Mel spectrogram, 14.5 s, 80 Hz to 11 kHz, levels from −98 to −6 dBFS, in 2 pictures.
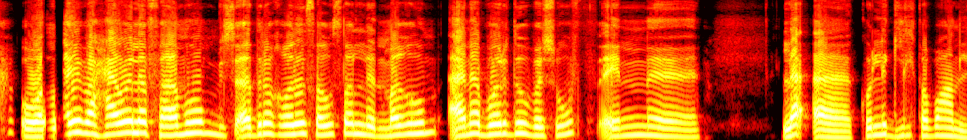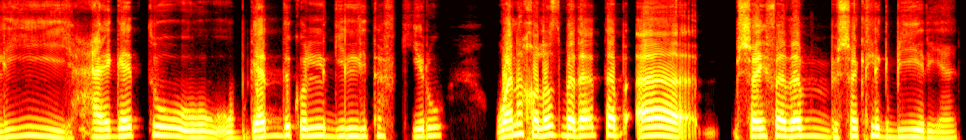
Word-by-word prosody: والله 180 +10 +3
باحاول 240 +2 +4
أفهمهم 240 +2 +2
مش 200 -3 -7
قادرة 225 +6 +3
خالص 220 +1 +3
اوصل 225 +2 +1
لدماغهم، 215 +7 +1
أنا 235 +6 +4
برضو 235 +3 +2
باشوف 200 +5 -4
إن 200 +3 -2 1.0
لأ 150 -3 +2
كلّ 205 +6 -1
جيل 185 +3 -9
طبعًا 190 -1 -1
ليه 170 -2 -7
حاجاته، 185 +6 -2
و 150 -8 -2
وبجد 165 +7 -1
كلّ 190 -1 -2
جيل 180 +1 -6
ليه 180 -1 -3
تفكيره، 185 0 -8 0.4
وأنا 180 +8 +3
خلاص 195 0 +1
بدأت 195 +1 +1
أبقى 190 -2 +2 0.3
شايفة 180 +1 +1
ده 180 +1 +5
بشكل 180 +1 -4
كبير 165 -2 -4
يعني. 140 -1 -9
190 Hz, 135 wpm, -12 LUFS, 175-215 Hz, 1.0 s, ده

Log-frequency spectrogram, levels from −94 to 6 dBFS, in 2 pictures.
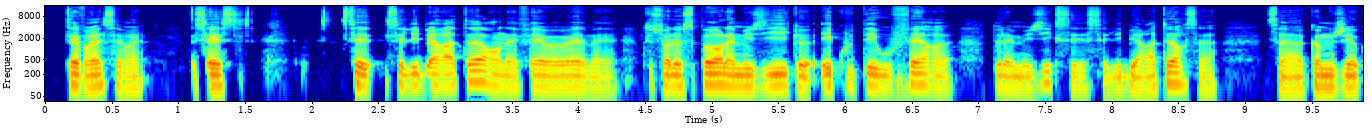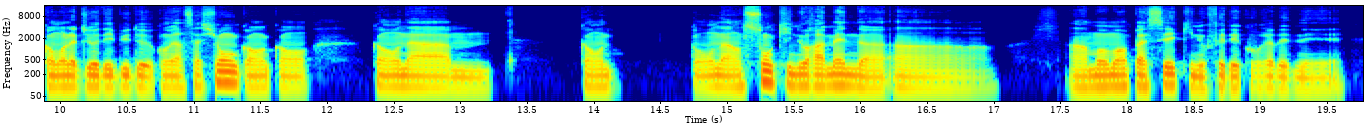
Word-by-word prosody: C'est 105 - +6
vrai, 95 +1 +3
c'est 95 -4 -5
vrai. 85 0 -5 0.3
C'est 100 -1 +4
c - - -7 0.7
c'est - - +1
c'est - - -3
libérateur 105 +5 +2
en 100 -2 0
effet 90 +1 -2
ouais, 90 - +1
ouais, 90 0 +1
mais 85 -1 -7 0.2
que - - -21
ce - - -11
soit 95 - +1
le 95 - +4
sport, 105 +3 +5
la 95 - +3
musique, 95 +1 0
heu, 90 - +2
écouter 100 0 -1
ou 95 -1 -1
faire, 105 +1 +1
heu, 85 -3 -4 0.3
de - - -3
la 90 - 0
musique, 85 +7 -5
c'est 85 -2 -7
c'est 85 - -9
libérateur. 85 +7 0
Ça 85 -6 -8 0.4
ça 85 -1 -1
comme 95 0 +1
j'ai 95 +1 +2
comme 95 0 +1
on - - +4
l'a 95 - +4
dit 95 +3 -1
au 95 - +5
début 95 0 0
de 95 - 0
notre 85 - 0
conversation, 95 +7 +2
quand 90 -2 0
quand 90 -1 -3 0.4
quand 95 - -1
on 95 0 +2
a, 90 -1 +2
mmh, 80 -1 -5 0.6
quand 95 0 -1 0.6
quand 90 - -3
on 95 +1 0
a 90 - +2
un 90 +1 +1
son 125 +6 +5
qui 110 -2 -2
nous 100 0 +3
ramène, 100 0 +3
heu, - - +3
un 85 -1 -4 0.5
à 90 - -2
un 90 - +1
moment 95 +1 +4
passé, 100 +2 +2
qui 90 - -4
nous 85 - 0
fait 90 +2 -1
découvrir 90 0 -2
des 85 -1 -1
des 80 0 -6
90 Hz, 220 wpm, -24 LUFS, 85-95 Hz, 0.7 s, C'est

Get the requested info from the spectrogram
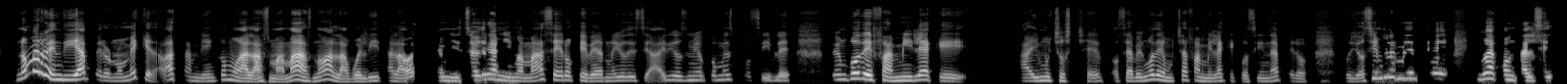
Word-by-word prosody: no 285 +6 +2
me 305 -1 +7
rendía, 225 +2 +6
pero 185 -8 -9
no 160 0 -9
me 275 - -3
quedaba 465 - -2
tan 190 -9 -14
bien 155 +1 -9
como 220 -5 -3
a 145 - +7
las 145 +3 +3
mamás, 140 +4 +5
¿no? 190 +9 -1
A 230 - +5
la 135 -5 0
abuelita, 145 +4 -6
a - - -7
la 145 - +1
otra, - - 0 0.2
a - - -5
mi 165 -1 -3
suegra, 230 +3 +3
a - - +5
mi 180 -4 -3
mamá, 160 +6 0
cero 205 -4 -2
que 170 - -1
ver, 155 +1 -3
¿no? 160 - -9
Y - - -6
yo 175 - -4
decía: 175 -1 -8
"Ay, - - -8
Dios 195 -2 -6
mío, 195 0 -8
¿cómo 205 +1 -12
es 225 - -10
posible?" 95 - -10 0.4
Vengo 230 +4 +3
de 230 -4 +8
familia 185 +3 +2
que 155 -4 -6 0.5
hay 160 +1 -4
muchos 170 -3 -6
chefs, 155 +3 -12
o - - -16
sea, 160 - -4
vengo 170 +8 -3
de 215 -4 0
mucha 160 +6 -6
familia 170 -3 -5
que 160 - -17
cocina, 150 +5 -9
pero, 135 -6 -15 0.3
pues, 150 - -14
yo 150 +1 -6
simplemente 275 - -2 0.5
iba 265 +4 +7
a - - -6
contra 205 -6 +2
el - - -3
sistema. 340 -1 -4
175 Hz, 240 wpm, -22 LUFS, 155-220 Hz, 0.5 s, de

